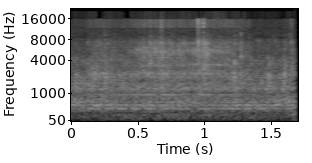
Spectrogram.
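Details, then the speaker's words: Quarter-inch drill on a Bridgeport: a rapid, uneven, harsh ratchet-like chatter over the spindle noise because the workpiece block is not clamped well enough, risking a snapped drill. "Oh, that doesn't sound I might not be able to drill through this like this cuz it's not clamped well enough."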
